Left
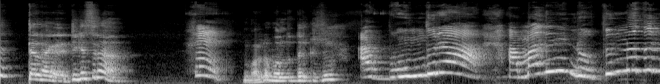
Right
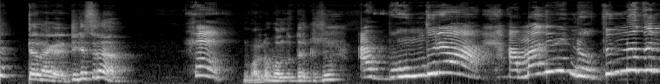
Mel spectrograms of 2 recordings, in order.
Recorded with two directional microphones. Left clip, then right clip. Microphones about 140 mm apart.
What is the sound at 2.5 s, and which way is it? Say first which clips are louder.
Speech: left 2 dB; 15° left (ahead or behind).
